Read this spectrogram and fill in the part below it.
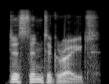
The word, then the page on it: disintegrate: British English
